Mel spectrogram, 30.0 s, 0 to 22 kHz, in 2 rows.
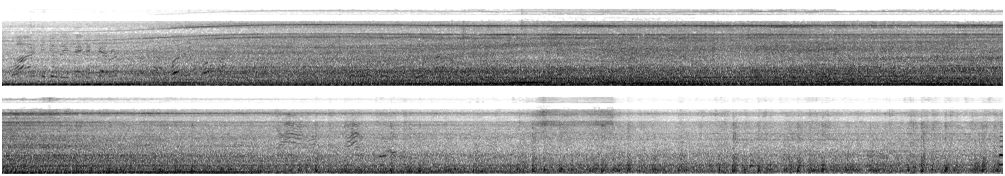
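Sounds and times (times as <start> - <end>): diesel locomotive engine droning: 0.0 - 30.0
thin high whines: 2.1 - 24.3.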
